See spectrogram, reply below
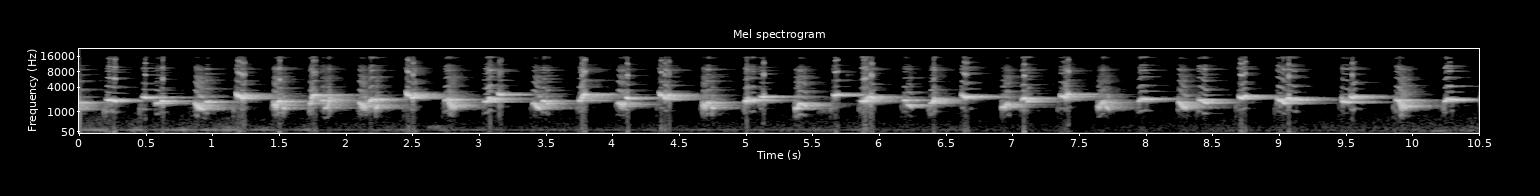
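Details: Loud yellow-vented bulbul song, forceful and long-breathed, given as an easy model for other birds: fast-paced chattering whistled phrases with sharp onsets and slurred tails, pouring out without a break; faint low clicks near the start.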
